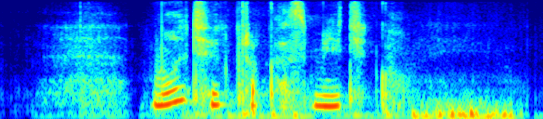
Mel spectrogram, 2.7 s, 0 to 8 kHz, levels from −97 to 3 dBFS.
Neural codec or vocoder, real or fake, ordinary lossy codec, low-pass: codec, 16 kHz, 4.8 kbps, FACodec; fake; none; none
